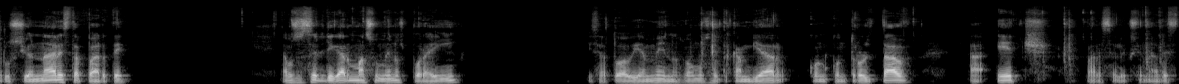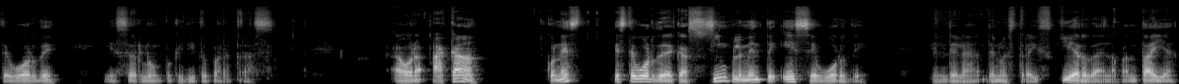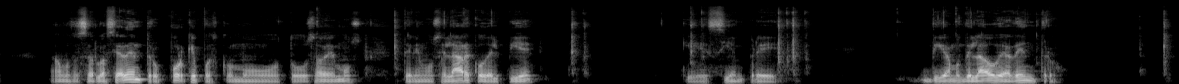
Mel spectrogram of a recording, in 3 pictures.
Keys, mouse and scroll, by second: 3.8 click, 4.2-7.2 drag, 7.4 ctrl+Tab, 9.4 click, 10.6 a, 11.1 alt+shift+right click, 12.0-14.7 alt+shift+drag, 15.0-16.6 middle drag, 18.0 right click, 20.8 scroll up 1, 23.3-27.3 drag, 28.0 shift+middle click, 29.6 Tab, 30.8 Tab, 31.7 a, 32.9 click, 33.7 middle click, 34.5 scroll down 2.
